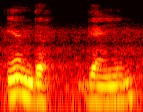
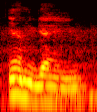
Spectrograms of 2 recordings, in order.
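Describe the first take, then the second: First: The d sound in end is pronounced. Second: The d sound is dropped and end sounds like in. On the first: "instead of end game" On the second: "it sounds like in game"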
